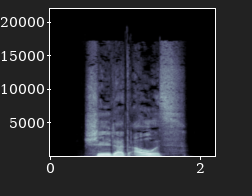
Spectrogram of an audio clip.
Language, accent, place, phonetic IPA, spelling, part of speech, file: German, Germany, Berlin, [ˌʃɪldɐt ˈaʊ̯s], schildert aus, verb, De-schildert aus.ogg
- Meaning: inflection of ausschildern: 1. third-person singular present 2. second-person plural present 3. plural imperative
